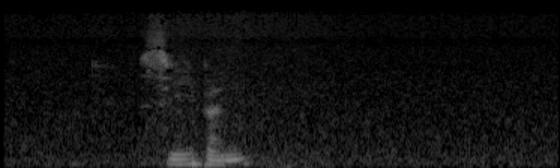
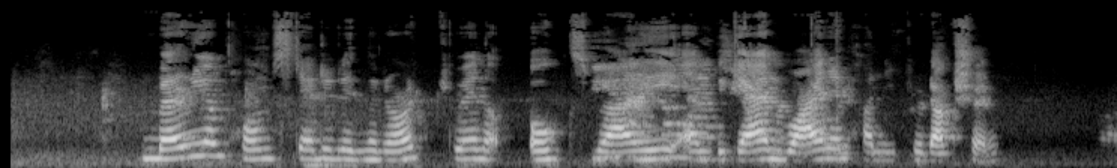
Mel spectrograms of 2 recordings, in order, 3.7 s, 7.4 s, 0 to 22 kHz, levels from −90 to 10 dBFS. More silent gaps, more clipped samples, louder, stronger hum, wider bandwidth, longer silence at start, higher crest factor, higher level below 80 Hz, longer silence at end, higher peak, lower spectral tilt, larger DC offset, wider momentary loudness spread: neither; neither; second, -48 LUFS vs -17 LUFS; neither; about the same, 16.5 kHz vs 16.5 kHz; about the same, 0.05 s vs 0.1 s; first, 22 dB vs 16 dB; second, -76 dBFS vs -50 dBFS; about the same, 0 s vs 0.05 s; second, -32 dBFS vs 0 dBFS; about the same, -4 dB/octave vs -4 dB/octave; neither; first, 18 LU vs 12 LU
